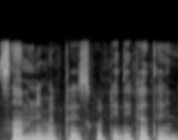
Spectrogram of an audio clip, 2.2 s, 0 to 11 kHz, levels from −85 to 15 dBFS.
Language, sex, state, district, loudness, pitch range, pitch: Chhattisgarhi, male, Chhattisgarh, Raigarh, -18 LUFS, 125-130 Hz, 125 Hz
